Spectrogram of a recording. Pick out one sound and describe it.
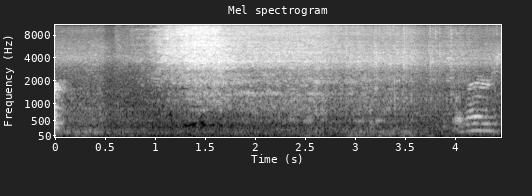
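Liquid pours into a hot pan and sizzles loudly.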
